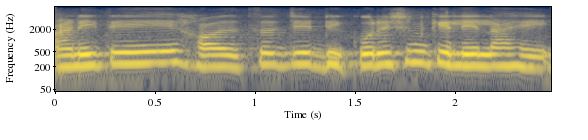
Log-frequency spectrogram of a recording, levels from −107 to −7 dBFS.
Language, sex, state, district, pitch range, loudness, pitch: Marathi, female, Maharashtra, Gondia, 215-240 Hz, -15 LUFS, 230 Hz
